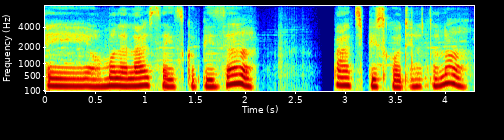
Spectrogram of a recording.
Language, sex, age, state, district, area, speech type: Nepali, female, 30-45, West Bengal, Darjeeling, rural, spontaneous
